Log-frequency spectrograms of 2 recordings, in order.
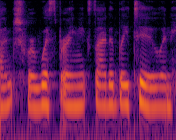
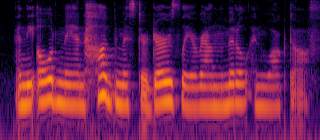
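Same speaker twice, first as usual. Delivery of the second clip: plain reading voice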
